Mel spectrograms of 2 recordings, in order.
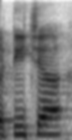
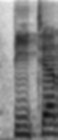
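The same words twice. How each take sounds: First: टीचर ending in 'chuh', no R; silent R. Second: टीचर with a full R at the end; final R sounded. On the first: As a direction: drop the final R of टीचर. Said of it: "र थोड़ा silent होता है". (टीचर का आख़िरी र silent) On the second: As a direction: pronounce the last R of टीचर. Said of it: "ना बोलकर". (टीचर का आख़िरी र पूरा) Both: Shown as a demonstration.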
